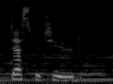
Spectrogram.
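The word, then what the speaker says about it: desuetude: Duitude. I need to look that up. Disitude in the state of disuse. Okay, I'm going to have see what Google's pronunciation is. Desitude.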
